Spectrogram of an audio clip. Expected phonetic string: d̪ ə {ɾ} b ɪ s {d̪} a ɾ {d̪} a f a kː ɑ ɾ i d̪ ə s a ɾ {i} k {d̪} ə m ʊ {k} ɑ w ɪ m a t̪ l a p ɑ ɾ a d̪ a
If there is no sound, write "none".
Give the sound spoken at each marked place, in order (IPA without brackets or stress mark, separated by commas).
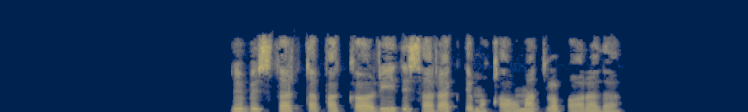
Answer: none, t̪, t̪, a, d̪, q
